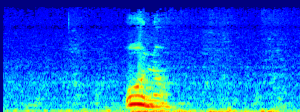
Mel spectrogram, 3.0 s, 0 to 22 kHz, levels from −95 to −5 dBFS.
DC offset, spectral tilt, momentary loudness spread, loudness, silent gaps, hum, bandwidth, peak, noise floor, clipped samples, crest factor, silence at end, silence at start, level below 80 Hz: under 0.1%; -7.5 dB/octave; 28 LU; -21 LUFS; none; none; 13.5 kHz; -8 dBFS; -47 dBFS; under 0.1%; 18 dB; 0.2 s; 0.15 s; -44 dBFS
